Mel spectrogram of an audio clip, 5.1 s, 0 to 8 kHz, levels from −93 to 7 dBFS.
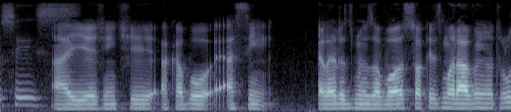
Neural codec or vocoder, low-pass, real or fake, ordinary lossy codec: none; 7.2 kHz; real; none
